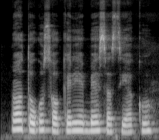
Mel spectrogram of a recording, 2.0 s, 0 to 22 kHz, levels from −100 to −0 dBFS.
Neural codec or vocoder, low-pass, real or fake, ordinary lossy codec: none; none; real; none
